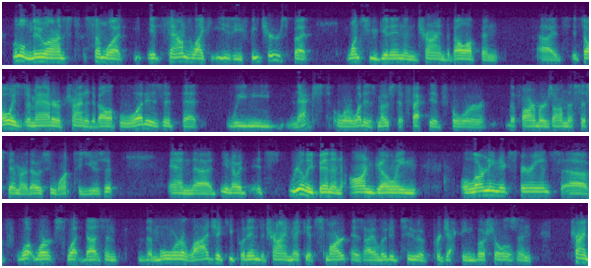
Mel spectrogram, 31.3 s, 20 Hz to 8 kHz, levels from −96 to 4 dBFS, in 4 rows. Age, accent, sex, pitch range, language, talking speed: 40-59, American, male, 115-135 Hz, English, 175 wpm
